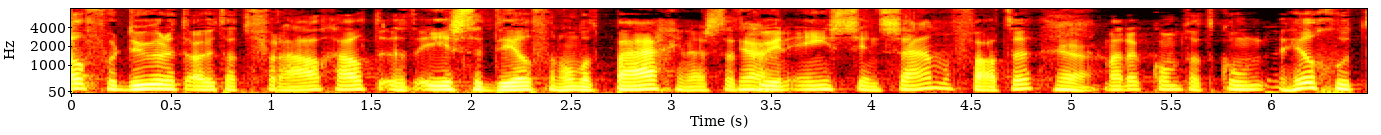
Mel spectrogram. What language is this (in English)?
Dutch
